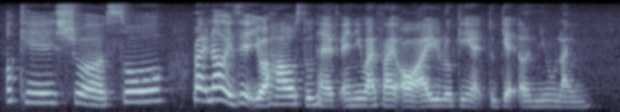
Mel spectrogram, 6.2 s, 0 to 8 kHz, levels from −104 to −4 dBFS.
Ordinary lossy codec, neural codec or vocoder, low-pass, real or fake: none; none; 7.2 kHz; real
